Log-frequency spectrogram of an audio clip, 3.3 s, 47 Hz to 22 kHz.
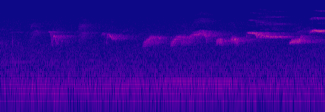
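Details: Chinese hwamei recorded at Ikimono Fureai no Sato, Japan, in June 2020: quieter whistled phrases building in loudness, sliding up and down, with steady background hiss.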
